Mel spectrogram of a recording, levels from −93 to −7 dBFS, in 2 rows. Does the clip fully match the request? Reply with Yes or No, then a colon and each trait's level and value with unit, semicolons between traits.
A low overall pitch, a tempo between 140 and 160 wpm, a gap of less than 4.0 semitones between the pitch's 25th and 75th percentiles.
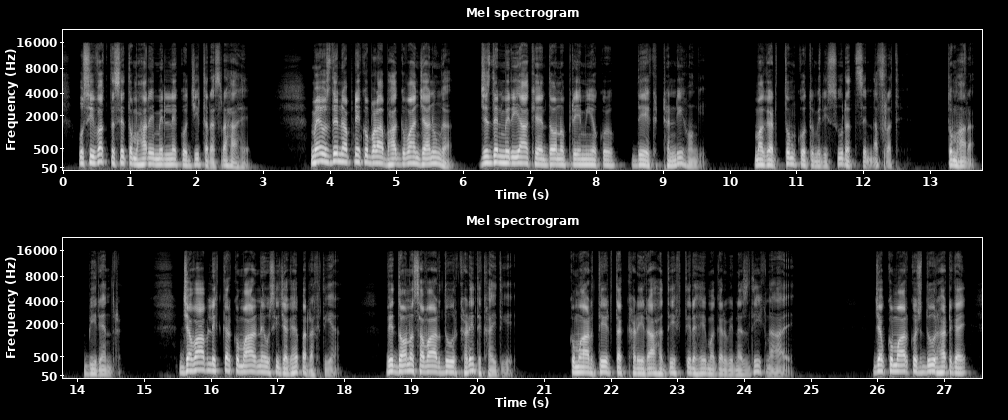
No: low, 110 Hz; average, 155 wpm; average, 5.1 semitones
